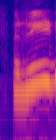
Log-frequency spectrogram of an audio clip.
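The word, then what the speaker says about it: read: अब यहां पे इसको प्रोनाउंस कर रहे हैं। यहां पर रेड पढ़ रहा है। क्यों? यही रूल है जब आप फर्स्ट फॉर्म में आप रीड प्रोनाउंस कर सकते हैं। बट सेकंड और थर्ड में आपको रेड प्रोनाउंस करना होगा।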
